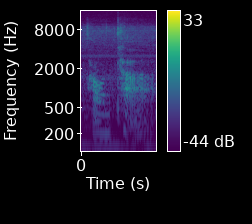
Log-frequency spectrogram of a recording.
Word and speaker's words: COUNTA: 있는데요 디카운트 카운터의 차이점은 카운트와 카운터 카운트 카운타 a 들어가면 타라고 읽겠습니다 DC unta 있데요 자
